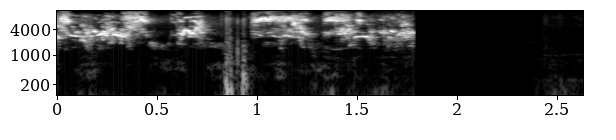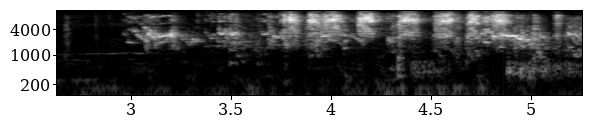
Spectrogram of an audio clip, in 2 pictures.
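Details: Busy high twittering from a breeding pair of budgies, broken by a sudden silent gap, then a faint drawn-out whistle before the warbling chatter builds again.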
